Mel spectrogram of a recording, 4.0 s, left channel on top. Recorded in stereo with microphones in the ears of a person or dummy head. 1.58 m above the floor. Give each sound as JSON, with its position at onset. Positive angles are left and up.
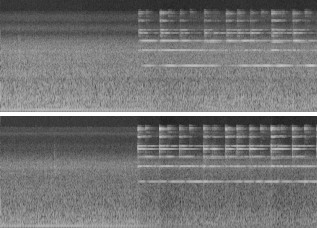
{"t": 1.7, "sound": "a bell", "side_deg": -55, "distance_m": 0.6}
